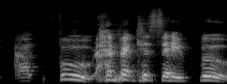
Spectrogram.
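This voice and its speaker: A raised, projected voice with a bright, sharp tone and lively intonation. The recording is very clean, with a silent background. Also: man. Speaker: manga reviewer. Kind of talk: casual recap of a manga chapter. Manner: halting, many fillers.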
